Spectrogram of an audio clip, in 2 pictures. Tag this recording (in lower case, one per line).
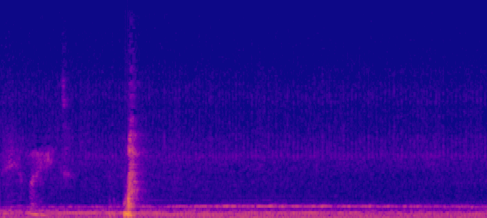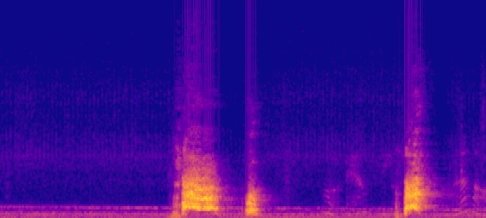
dog growling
